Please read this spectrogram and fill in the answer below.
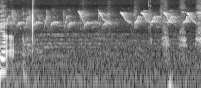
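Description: A bird calling over and over, a short falling chirp repeated about two to three times a second, over faint outdoor background noise. A single sharp click comes just over half a second in.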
